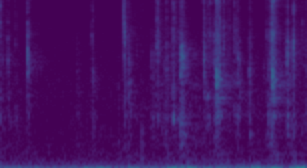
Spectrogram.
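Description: Code being typed on a computer keyboard: quick, uneven runs of close, crisp key clicks with brief pauses between bursts.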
